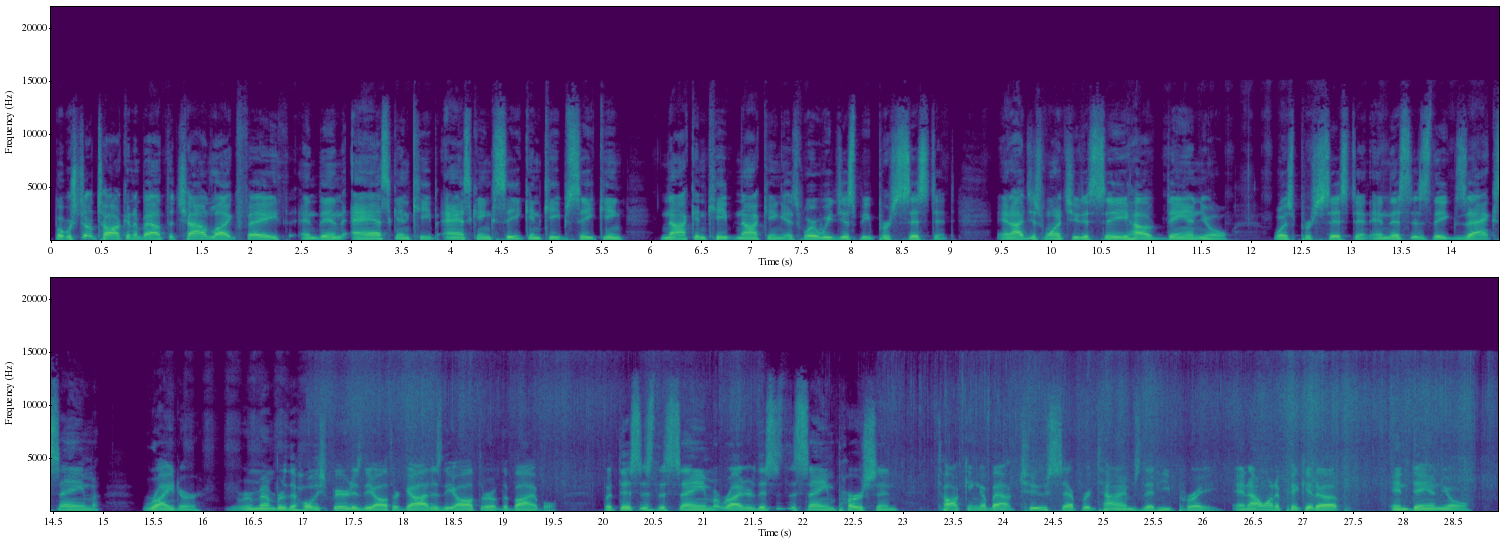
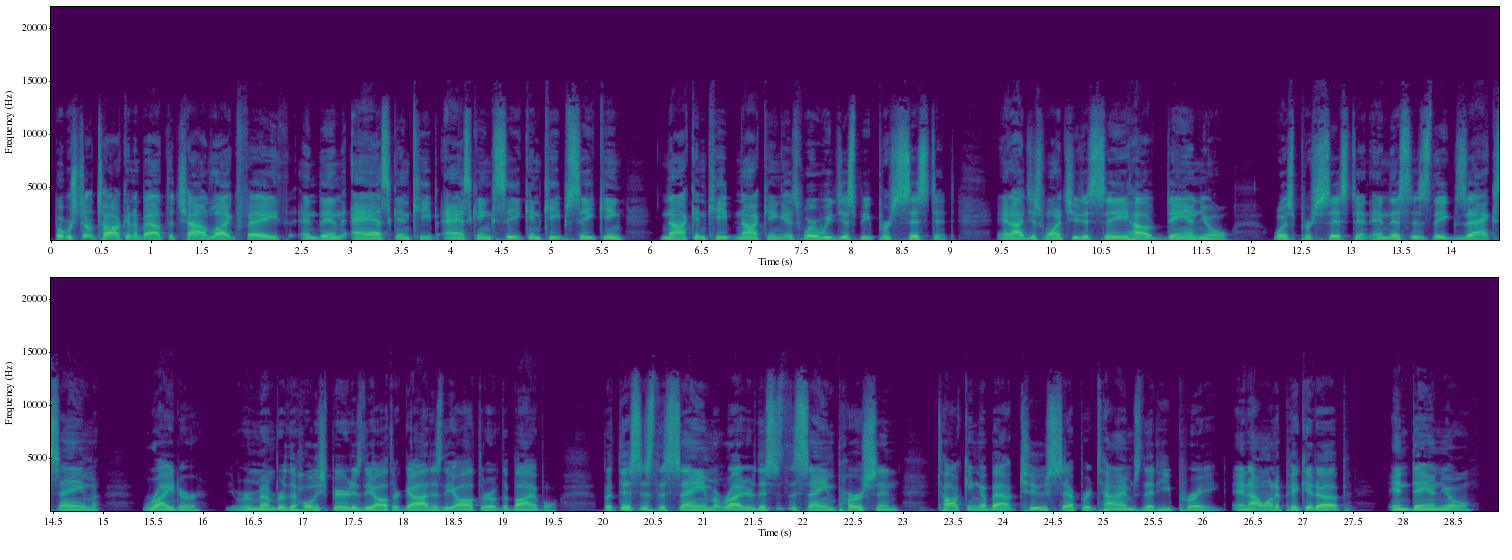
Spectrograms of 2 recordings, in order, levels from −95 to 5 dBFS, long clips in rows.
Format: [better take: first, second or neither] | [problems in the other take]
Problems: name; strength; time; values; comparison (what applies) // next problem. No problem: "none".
second | household noises; noticeable; throughout; 20 dB below the speech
